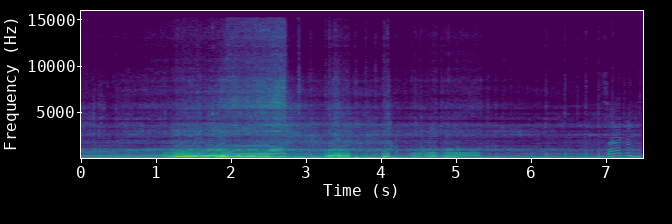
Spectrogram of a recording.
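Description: KTM EXC250TPI two-stroke enduro motorcycle engine pulling in second gear, a close revving drone that climbs and wavers for a few seconds, then settles to a rougher, lower running note.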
